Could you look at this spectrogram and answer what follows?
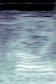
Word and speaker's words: Crowley: i learned about aleister crowley he likes to bring have his name pronounced crowley to rhyme with holy and the satanist today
